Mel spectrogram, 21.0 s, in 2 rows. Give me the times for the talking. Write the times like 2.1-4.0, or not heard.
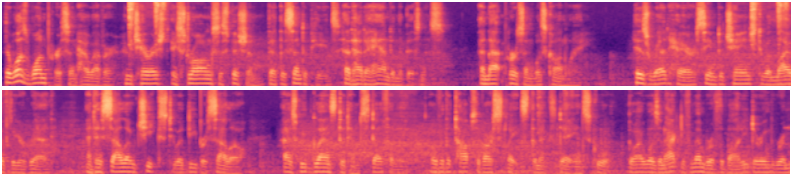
0.1-20.9.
